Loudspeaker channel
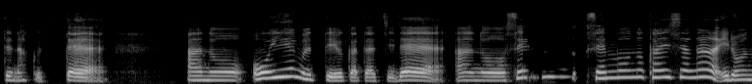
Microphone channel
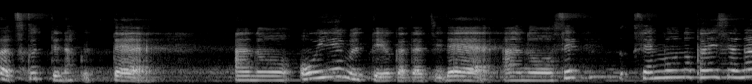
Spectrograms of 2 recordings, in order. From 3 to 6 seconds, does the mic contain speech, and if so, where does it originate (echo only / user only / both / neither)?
echo only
